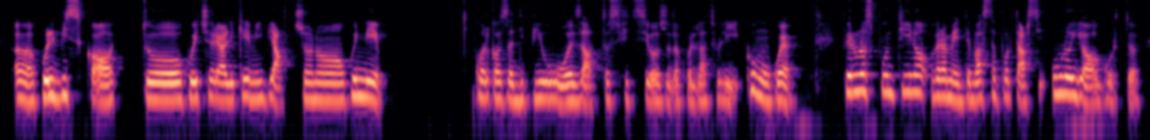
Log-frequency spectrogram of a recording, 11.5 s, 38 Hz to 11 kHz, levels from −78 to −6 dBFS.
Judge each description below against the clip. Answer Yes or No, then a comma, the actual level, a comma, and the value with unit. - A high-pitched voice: Yes, high, 200 Hz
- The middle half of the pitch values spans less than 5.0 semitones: Yes, average, 2.7 semitones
